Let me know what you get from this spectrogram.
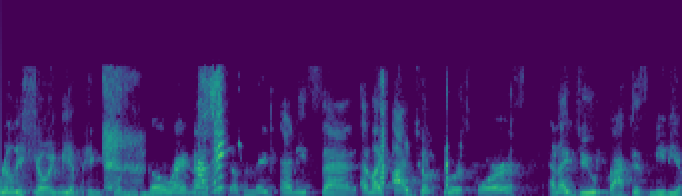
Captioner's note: laughing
